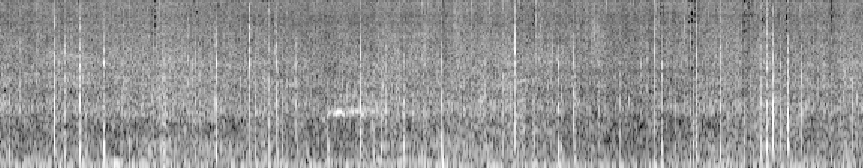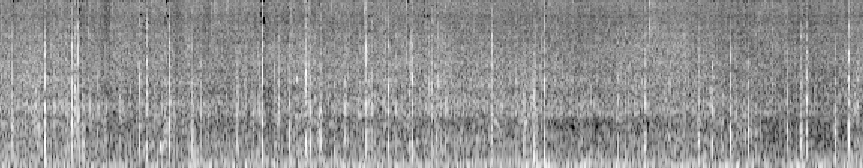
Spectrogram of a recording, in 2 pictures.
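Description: Rain falling steadily, with dense irregular ticks of drops striking close surfaces.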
